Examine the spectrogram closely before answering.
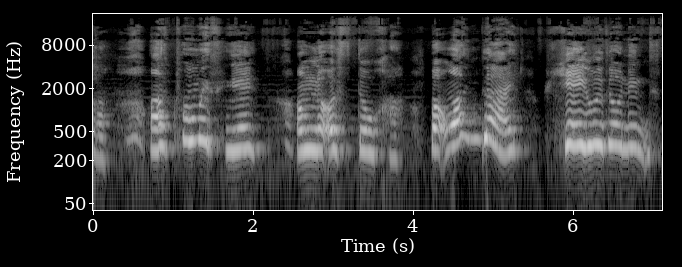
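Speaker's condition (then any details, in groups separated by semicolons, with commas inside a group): Cerebral palsy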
